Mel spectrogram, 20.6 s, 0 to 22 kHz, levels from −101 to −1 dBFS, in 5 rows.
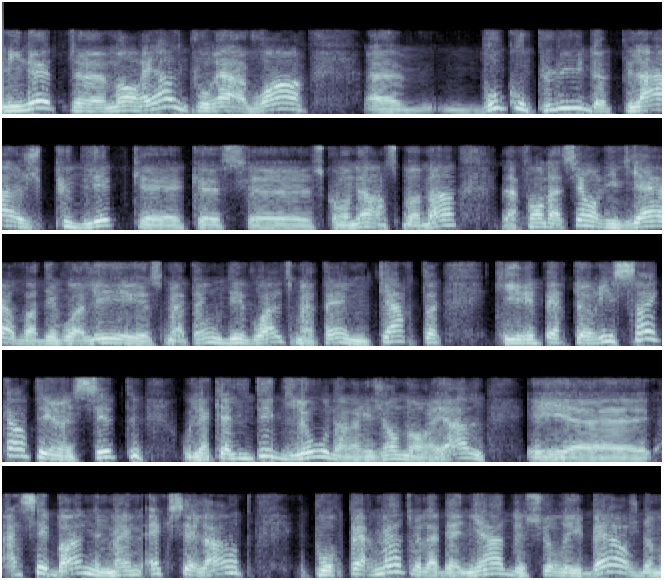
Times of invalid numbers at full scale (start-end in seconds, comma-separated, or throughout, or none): none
